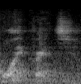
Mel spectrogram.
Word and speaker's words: Weinkrantz: Mark Weinkrantz. Spell that.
